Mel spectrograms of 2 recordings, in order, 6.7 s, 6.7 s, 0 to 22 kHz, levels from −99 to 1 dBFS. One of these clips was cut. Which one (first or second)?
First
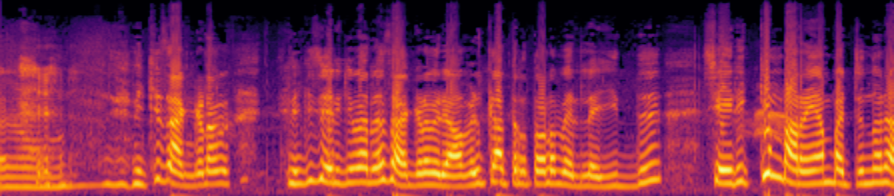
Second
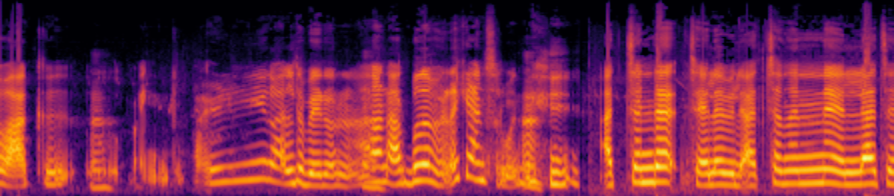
second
